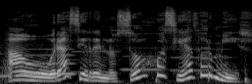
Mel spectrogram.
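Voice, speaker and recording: Gentle, animated cartoon mummy pig. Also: female voice, medium pitch, moderate pace, music in the background. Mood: gentle, sensible.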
